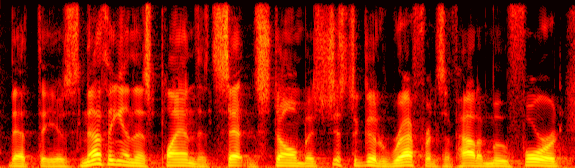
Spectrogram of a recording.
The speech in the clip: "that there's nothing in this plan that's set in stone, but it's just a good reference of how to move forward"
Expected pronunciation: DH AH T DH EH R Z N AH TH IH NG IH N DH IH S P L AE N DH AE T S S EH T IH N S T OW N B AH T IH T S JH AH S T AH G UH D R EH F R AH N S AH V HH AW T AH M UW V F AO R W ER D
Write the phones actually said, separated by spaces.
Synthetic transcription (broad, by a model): DH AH T DH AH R Z N AH TH IH NG IH N DH IH S P L AE N DH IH T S S EH T N S T OW N B AH T IH T S JH AH S T AH G UH D R EH F R AH N S AH V HH AW T AH M UW V F AO R W ER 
